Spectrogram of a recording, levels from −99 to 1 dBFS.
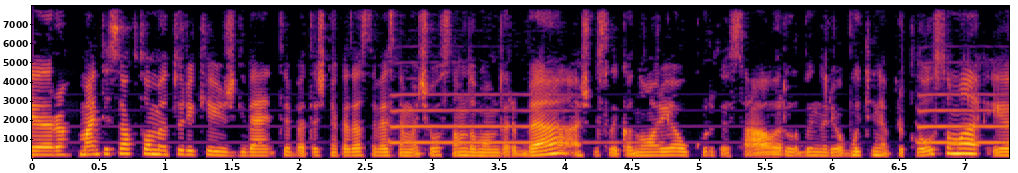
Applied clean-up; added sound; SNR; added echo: classical method spectral subtraction.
